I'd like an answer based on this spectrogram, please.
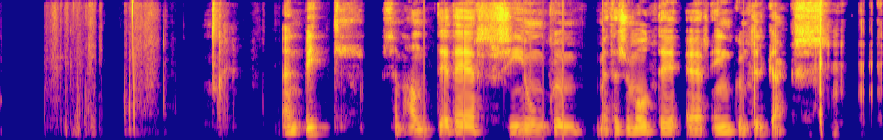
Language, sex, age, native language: Icelandic, male, 30-39, Icelandic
